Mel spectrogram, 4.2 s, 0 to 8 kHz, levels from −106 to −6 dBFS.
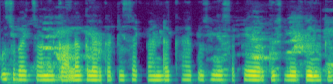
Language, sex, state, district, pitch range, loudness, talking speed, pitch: Hindi, female, Bihar, Patna, 155-160 Hz, -19 LUFS, 260 wpm, 155 Hz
